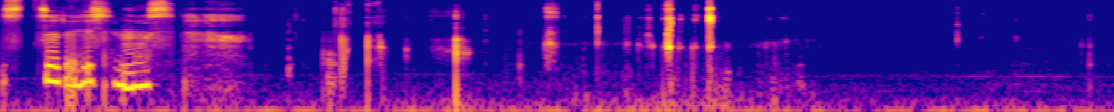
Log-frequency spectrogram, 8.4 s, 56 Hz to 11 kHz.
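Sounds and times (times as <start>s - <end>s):
speech: 0.1s - 1.8s
moist mouth smacks and small clicks: 4.7s - 5.5s
slurping: 4.8s - 5.5s
soft wet licking sounds: 4.9s - 5.4s.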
